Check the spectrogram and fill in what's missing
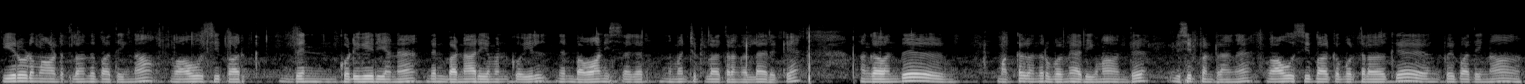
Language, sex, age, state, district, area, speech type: Tamil, male, 18-30, Tamil Nadu, Erode, rural, spontaneous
